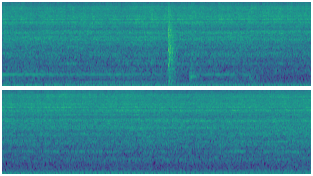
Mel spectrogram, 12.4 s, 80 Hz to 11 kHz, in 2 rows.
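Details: 1951 Chevy with LS swap, first start-up: uneven, lumpy V8 idle with a rough, loping beat; running on only four cylinders because the injectors on one bank aren't firing.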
